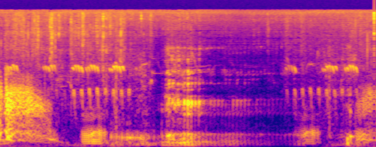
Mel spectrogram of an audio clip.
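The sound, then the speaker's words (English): A massive male lion growls in several deep, rumbling bursts, loud, with short pauses between each throaty snarl, as a young male cub goes up against him; no voices present. “It takes a certain strength of character to go up against a male lion over five times your size, but cubs have the ability to disarm aggression with sheer cuteness.”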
